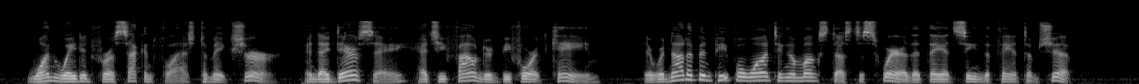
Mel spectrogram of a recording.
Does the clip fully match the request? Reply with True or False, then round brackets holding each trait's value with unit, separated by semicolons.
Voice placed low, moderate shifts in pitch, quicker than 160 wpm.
False (125 Hz; 6.4 semitones; 195 wpm)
